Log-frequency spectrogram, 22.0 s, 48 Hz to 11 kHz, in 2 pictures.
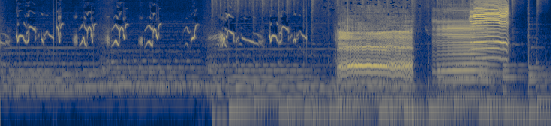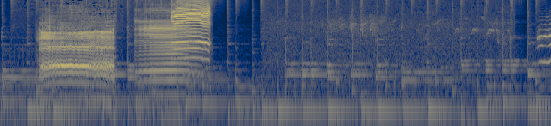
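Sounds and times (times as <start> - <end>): background music: 0.0 - 22.0
sheep bleating: 6.7 - 10.2, 11.7 - 15.3, 21.8 - 22.0.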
